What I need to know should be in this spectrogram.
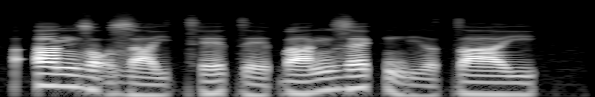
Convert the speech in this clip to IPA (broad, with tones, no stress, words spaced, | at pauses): ʔa˧ŋzɔ̰˧˨ za˨˩jt̪ʰe˨˦t̪e˨˩ ɓa˨˦ŋzɛ˦˥k̚ŋi˨˩ə̯t̪a˧j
